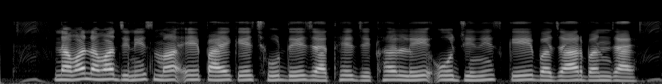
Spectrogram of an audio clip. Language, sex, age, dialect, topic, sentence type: Chhattisgarhi, female, 31-35, Western/Budati/Khatahi, banking, statement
